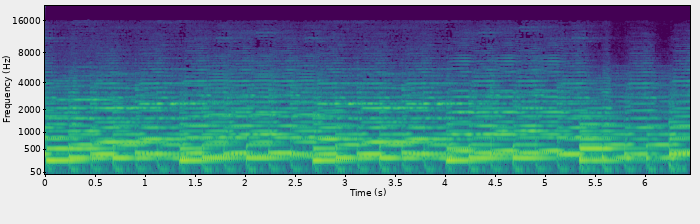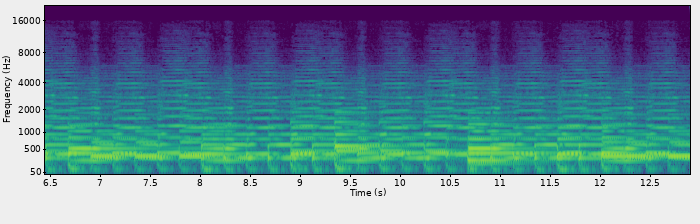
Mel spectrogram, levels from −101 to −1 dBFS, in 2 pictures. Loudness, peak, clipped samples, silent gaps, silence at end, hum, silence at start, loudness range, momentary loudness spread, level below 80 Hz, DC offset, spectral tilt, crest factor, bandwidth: -22 LUFS; -8 dBFS; under 0.1%; none; 0 s; none; 0 s; 2 LU; 5 LU; -56 dBFS; under 0.1%; -6.5 dB/octave; 14 dB; 9.2 kHz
